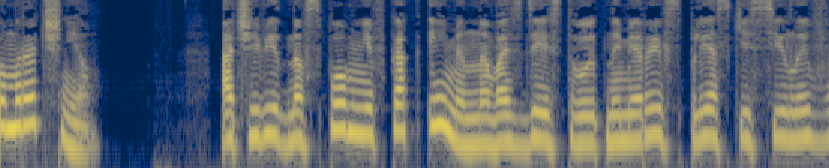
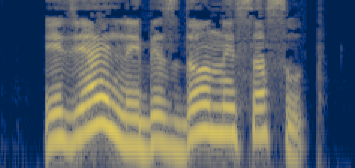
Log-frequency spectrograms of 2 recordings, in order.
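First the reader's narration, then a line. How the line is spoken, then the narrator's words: Smirking grunt. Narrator (Russian): хмыкнул Арван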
